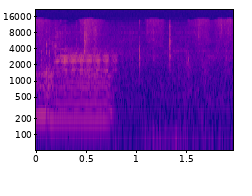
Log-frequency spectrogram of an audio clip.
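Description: A single sheep bleat from Minecraft, a loud, steady nasal call with stacked harmonics lasting about three quarters of a second, followed by quiet game ambience.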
